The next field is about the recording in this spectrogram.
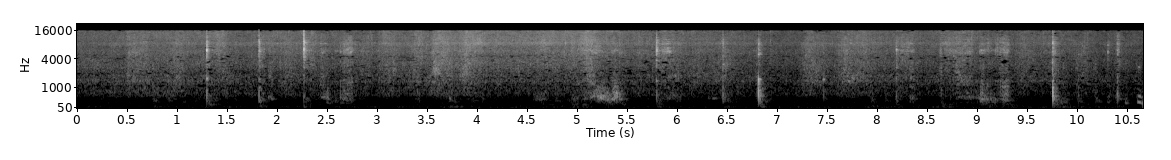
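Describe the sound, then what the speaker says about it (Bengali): Salted sea fish sizzles in a hot pan in a village kitchen: a steady, fairly loud frying hiss broken by sharp oil pops and spatters, with occasional clicks of stirring and no talking. "একটু ভাজি।"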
